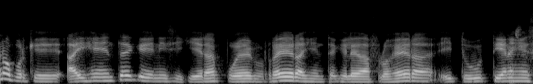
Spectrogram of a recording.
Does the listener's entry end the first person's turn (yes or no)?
no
